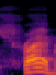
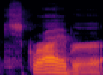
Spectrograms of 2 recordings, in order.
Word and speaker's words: Schreiber: will be driving to a town called Schreiber, or as the Canadians call it, Scriber. I literally just learned that today. It's Scriber. It's gonna take me some time to be calling it Scriber because I've been calling it Schreiber for a while.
